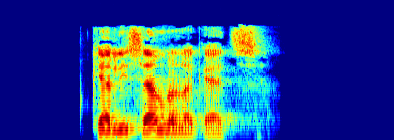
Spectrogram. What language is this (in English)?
Catalan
